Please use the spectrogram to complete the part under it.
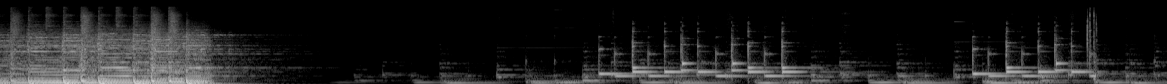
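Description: A phone ringtone for an incoming call. A loud, dense electronic burst fades out, then a bright, melodic chiming tune plays in repeating phrases at a steady level, with no talk.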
